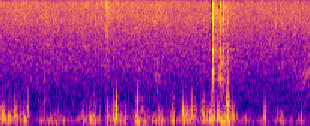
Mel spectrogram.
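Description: Indistinct low talk from a group of people, with a single sharp click about one and a half seconds in.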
